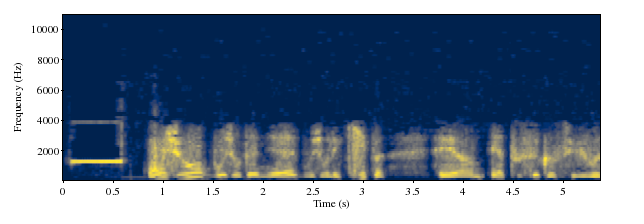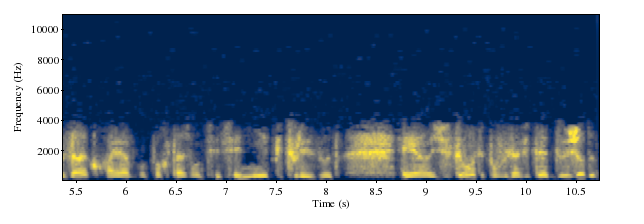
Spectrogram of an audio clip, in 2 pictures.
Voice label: Tchetchenie repondeur

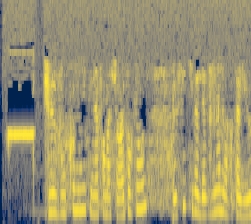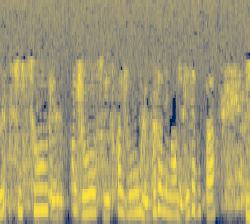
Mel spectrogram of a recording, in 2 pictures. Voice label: Intermittents repondeur; Avignon

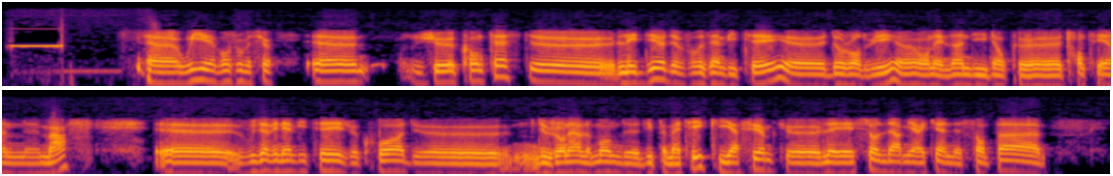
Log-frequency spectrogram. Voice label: Irak pro US repondeur

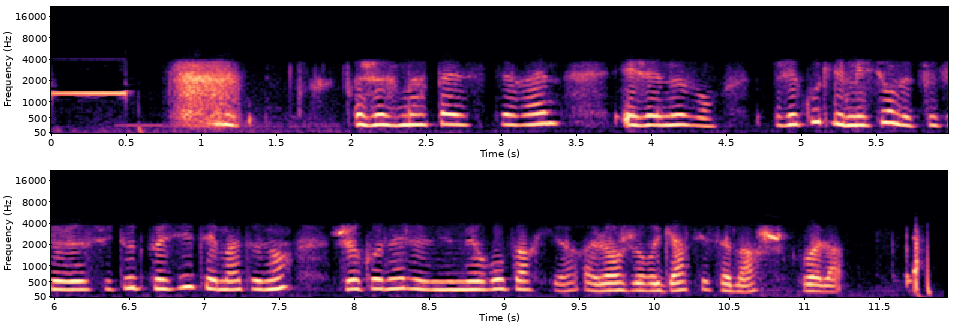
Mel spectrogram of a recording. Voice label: Essai répondeur

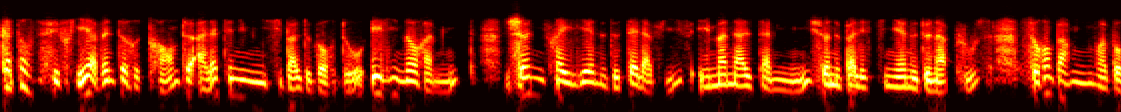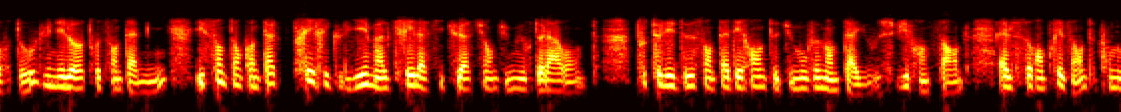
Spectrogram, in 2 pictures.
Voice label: Visite Poutine repondeur

